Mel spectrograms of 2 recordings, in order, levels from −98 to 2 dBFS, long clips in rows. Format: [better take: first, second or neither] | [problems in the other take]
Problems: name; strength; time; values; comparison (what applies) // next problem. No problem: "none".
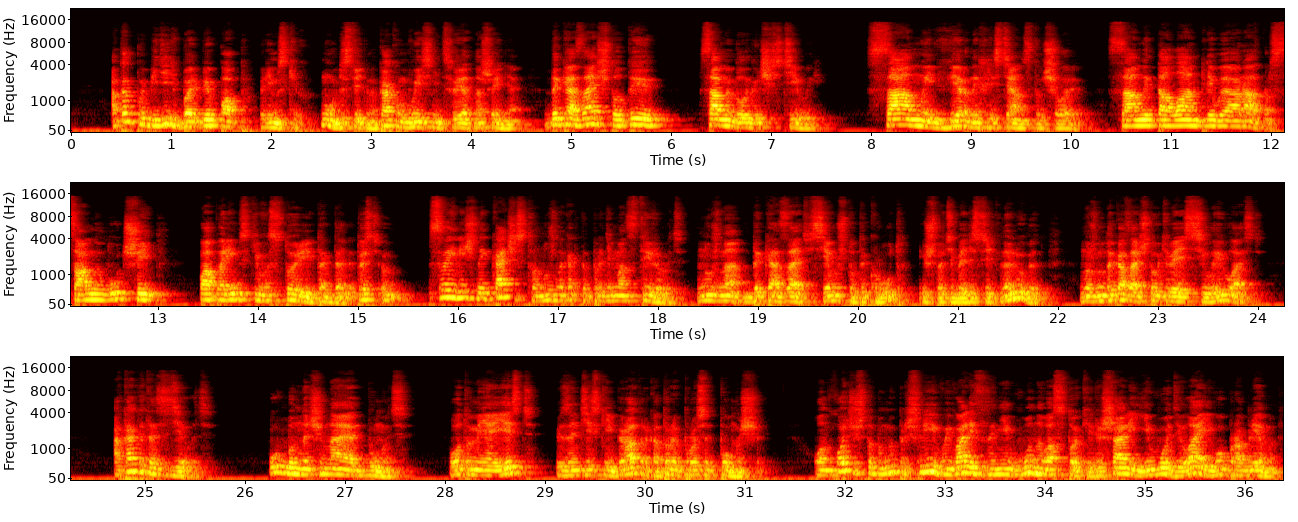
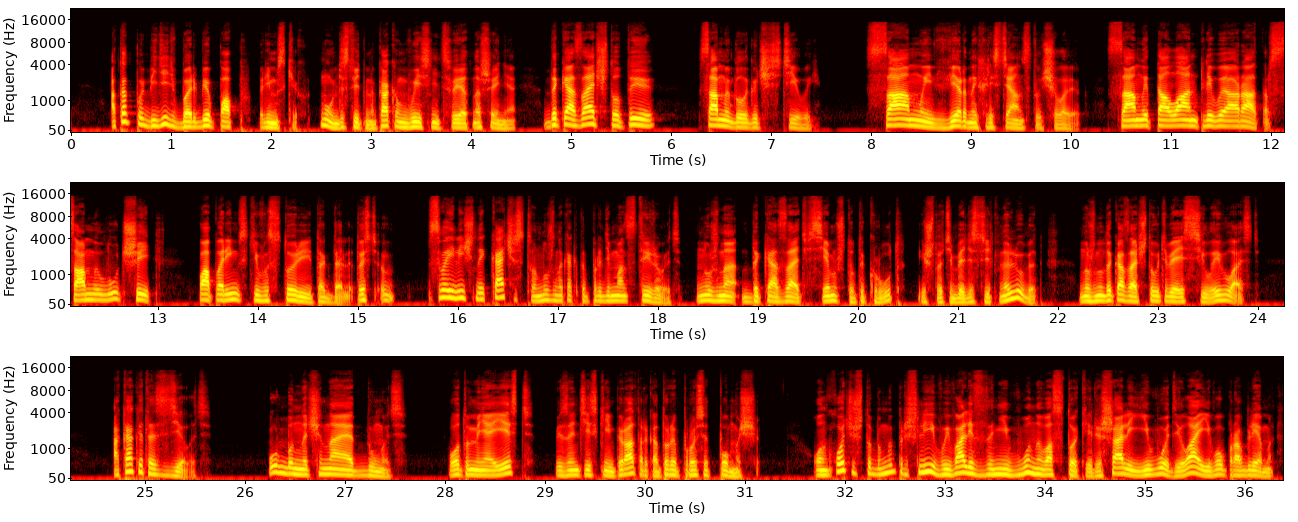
second | off-mic speech; far // room echo; slight; dies away in 0.3 s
